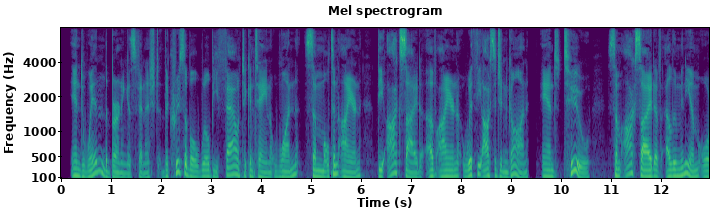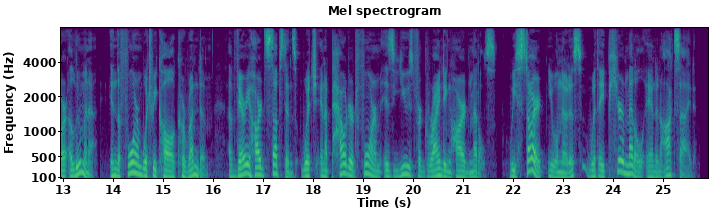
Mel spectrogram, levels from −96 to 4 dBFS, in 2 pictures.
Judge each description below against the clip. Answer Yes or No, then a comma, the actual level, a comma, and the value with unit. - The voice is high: No, low, 120 Hz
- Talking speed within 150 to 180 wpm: Yes, average, 155 wpm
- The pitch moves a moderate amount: Yes, average, 4.8 semitones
